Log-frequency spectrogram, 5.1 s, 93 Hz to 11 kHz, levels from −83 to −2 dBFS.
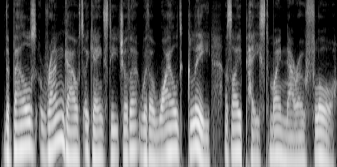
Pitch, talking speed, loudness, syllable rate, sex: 135 Hz, 200 wpm, -16 LUFS, 4.5 syllables/s, male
